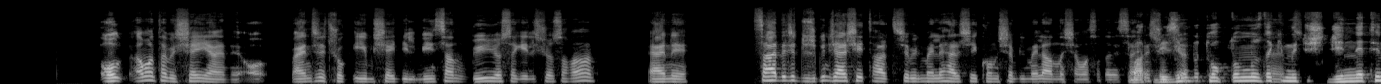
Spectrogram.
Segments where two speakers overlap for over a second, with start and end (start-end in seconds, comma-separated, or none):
none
